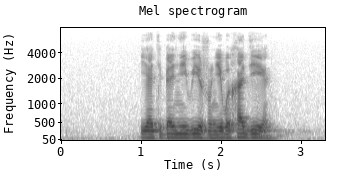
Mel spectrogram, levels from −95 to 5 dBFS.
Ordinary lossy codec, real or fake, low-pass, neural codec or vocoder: none; real; 7.2 kHz; none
